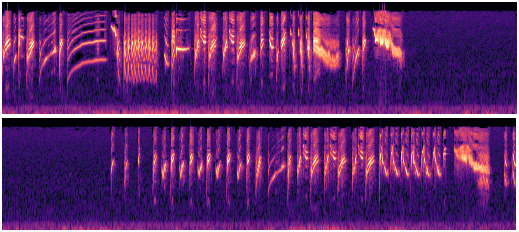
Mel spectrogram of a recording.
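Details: A two-year-old goldfinch of wild song type, known for potent timbre and long calls, pours out sweeping whistles, rapid twitters and a rasp, falls silent for about two seconds, then resumes with dense chattering trills.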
